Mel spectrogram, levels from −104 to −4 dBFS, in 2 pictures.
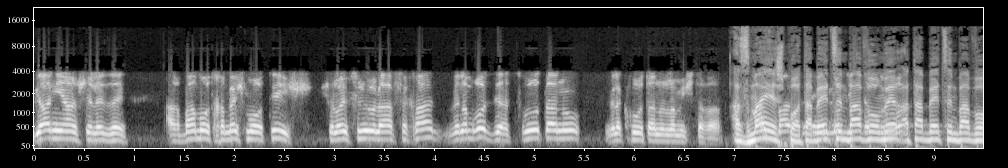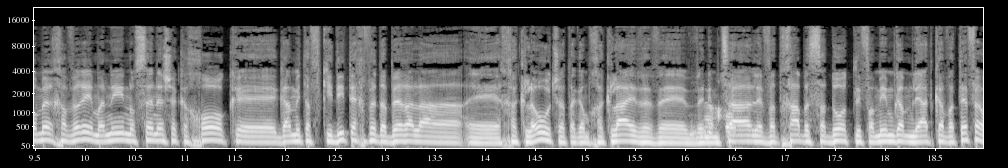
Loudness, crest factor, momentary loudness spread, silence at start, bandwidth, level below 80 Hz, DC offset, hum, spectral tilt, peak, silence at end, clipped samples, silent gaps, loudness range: -15 LUFS; 14 dB; 5 LU; 0 s; 14 kHz; -40 dBFS; under 0.1%; none; -5.5 dB/octave; -2 dBFS; 0 s; under 0.1%; none; 2 LU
